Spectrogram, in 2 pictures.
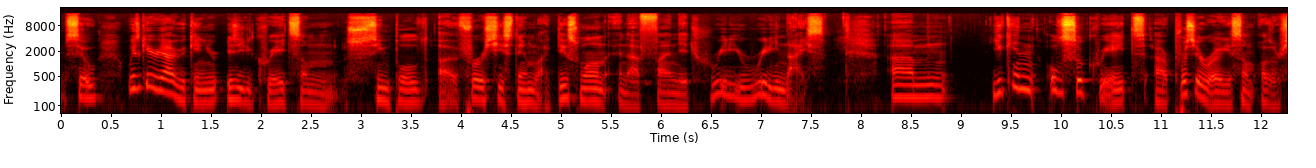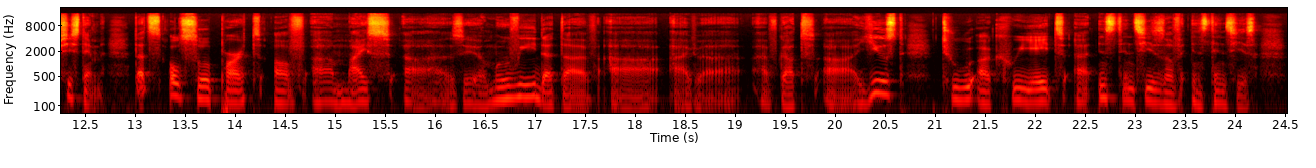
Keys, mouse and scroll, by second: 7.5 click, 7.5 space, 8.1 click, 8.4 space, 12.7 click, 12.7 space.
